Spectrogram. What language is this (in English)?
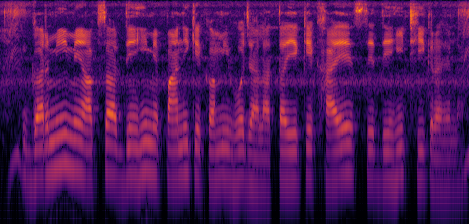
Bhojpuri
